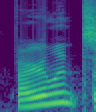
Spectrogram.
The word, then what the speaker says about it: virulent: Virulent? – It's like virile. – Not like virile. No. – Like a virus. – Like a virus. Yes, virulent.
